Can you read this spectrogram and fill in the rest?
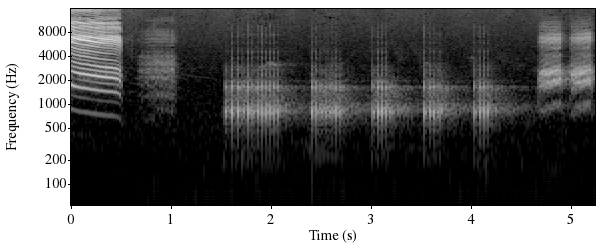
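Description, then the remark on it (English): Nutcracker calls in a varied sequence: a high whistling sweep, then a run of five harsh, grating caws at a steady pace, ending in two brighter squawks, clear with no talking. “They're very talkative. They have all kinds of different calls, not just the one that I performed for you earlier.”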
